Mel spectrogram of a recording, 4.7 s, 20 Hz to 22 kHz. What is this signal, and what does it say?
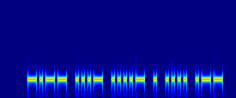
Morse code, heard as a keyed tone, about 20 wpm, 700 Hz. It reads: YV4EHW
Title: DXCC-100 Call Signs - 6 Characters - 20wpm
